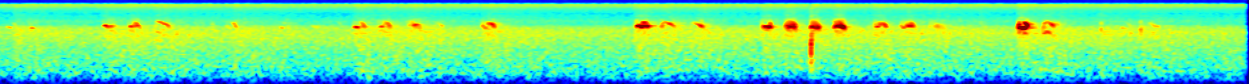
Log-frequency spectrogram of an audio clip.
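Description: Small birds chirping: short runs of high chirps come and go several times over a steady outdoor hiss. A single sharp click about eight seconds in.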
